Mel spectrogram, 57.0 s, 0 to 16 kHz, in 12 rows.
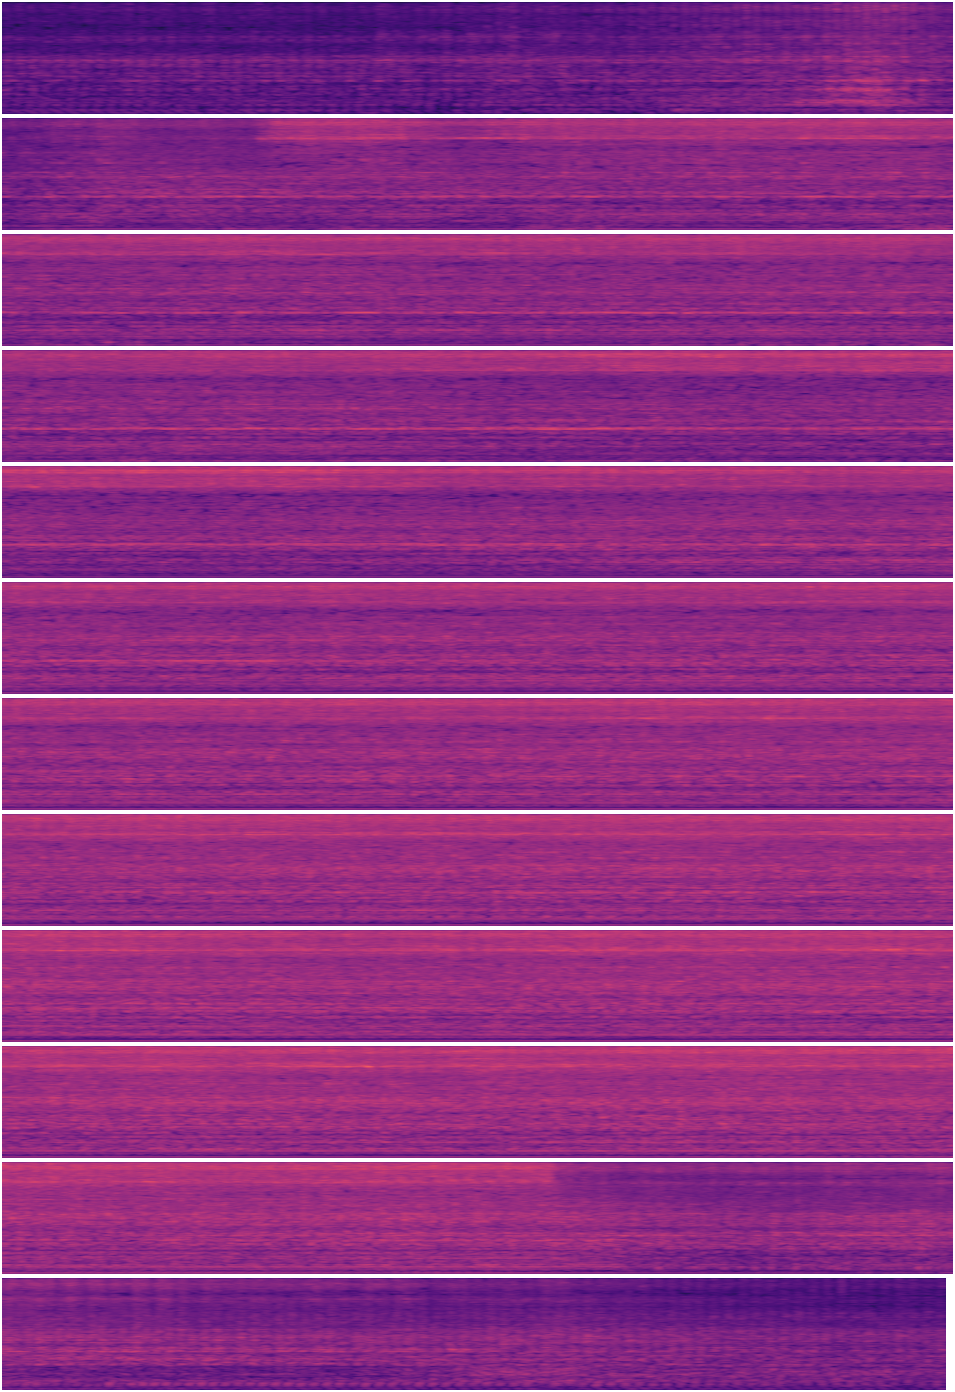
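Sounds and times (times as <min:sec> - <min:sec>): sawmill engine running: 0:00.0 - 0:57.0.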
